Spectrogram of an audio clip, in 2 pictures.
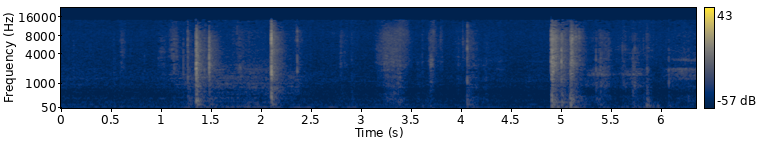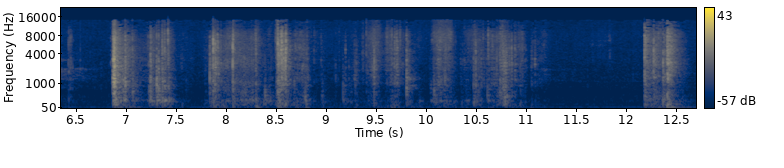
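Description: Plastic DVD keep cases being handled on a wooden desk: irregular clicks and clacks as a disc is pressed onto the case's hub, the case is shut and the next cases are picked up and shuffled.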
